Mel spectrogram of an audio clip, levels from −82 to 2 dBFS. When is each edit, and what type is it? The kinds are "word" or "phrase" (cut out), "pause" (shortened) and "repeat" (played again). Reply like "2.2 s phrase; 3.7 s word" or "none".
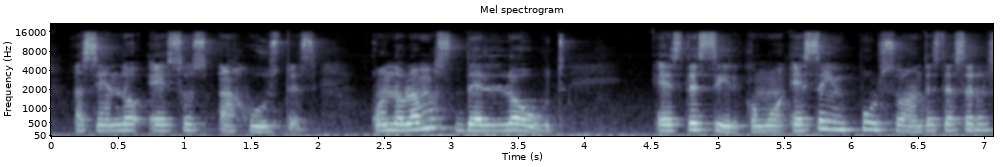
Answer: none

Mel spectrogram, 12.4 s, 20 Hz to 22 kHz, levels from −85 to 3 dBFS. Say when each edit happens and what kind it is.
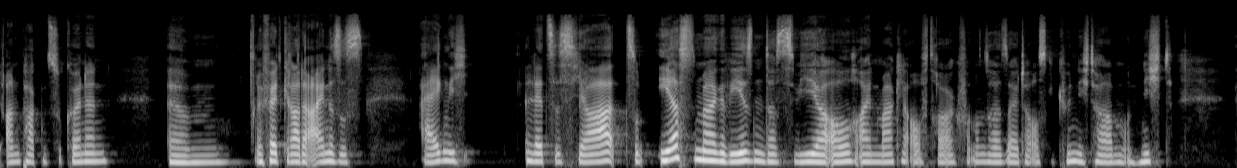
none

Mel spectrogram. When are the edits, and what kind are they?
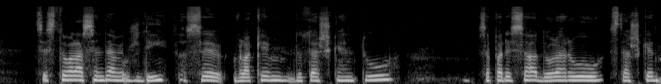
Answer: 1.2 s phrase; 1.7 s pause; 4.7 s word

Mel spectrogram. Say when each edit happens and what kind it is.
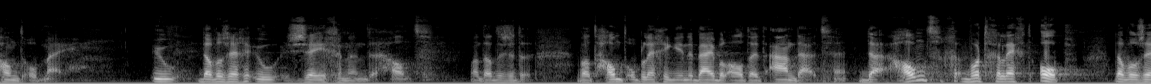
none

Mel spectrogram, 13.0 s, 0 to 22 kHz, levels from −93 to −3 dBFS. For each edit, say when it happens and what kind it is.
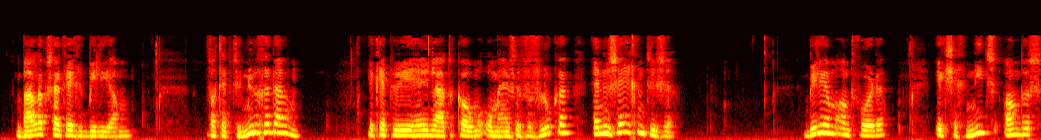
6.4 s word

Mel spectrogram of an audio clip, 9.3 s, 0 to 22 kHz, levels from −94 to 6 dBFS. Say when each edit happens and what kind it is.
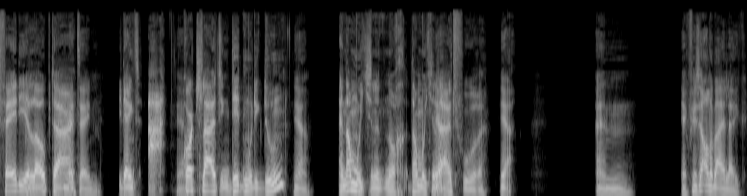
none

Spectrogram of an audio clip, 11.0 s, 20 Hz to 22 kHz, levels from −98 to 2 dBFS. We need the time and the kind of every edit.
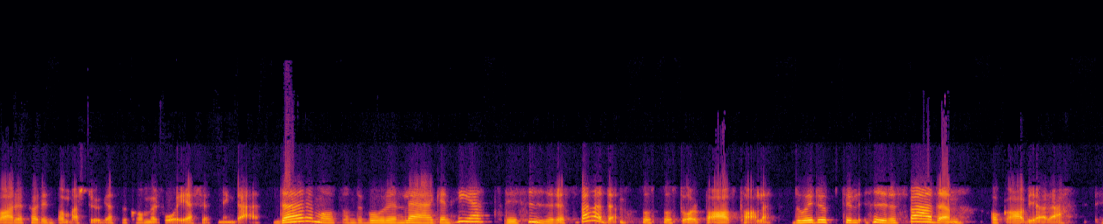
1.6 s word; 2.7 s pause; 5.0 s word; 6.5 s repeat; 7.8 s pause

